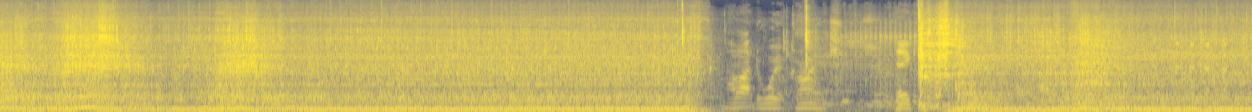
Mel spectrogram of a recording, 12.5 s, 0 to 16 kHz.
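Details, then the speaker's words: New 410 ci Ford Windsor stroker small-block for a Mach 1 Mustang, started on a run stand with a 650 double-pumper carburetor: it cranks, stumbles briefly, catches, then settles into a strong, even V8 rumble. Normal start and healthy idle. "that sounds good that runs way better than it's ever run"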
